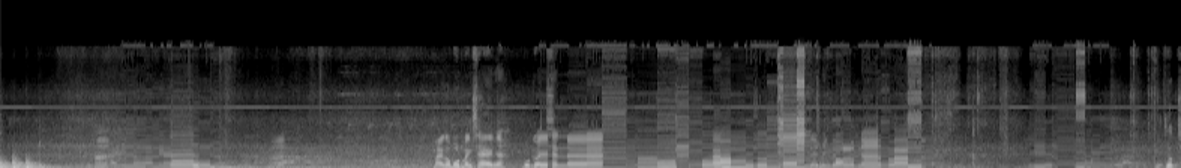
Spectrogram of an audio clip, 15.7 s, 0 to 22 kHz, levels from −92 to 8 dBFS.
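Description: Right from the start there's a USB whine, a steady, fixed tone at 8 kHz sitting about 30 dB under the audio for the whole clip. That's the bus's 125-microsecond microframe rhythm leaking in through power or ground, heard as a thin, high whistle.

Then, from 1.60 to 2.91 s, 7.22 to 10.81 s, 11.06 to 12.42 s and 13.74 to 14.80 s, the sound turns into a rigid metallic buzz at 93.8 Hz. That's likely robotic sound from repeated short buffers: a chunk of roughly 10.7 ms keeps looping while almost all the real audio in those spans is skipped.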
